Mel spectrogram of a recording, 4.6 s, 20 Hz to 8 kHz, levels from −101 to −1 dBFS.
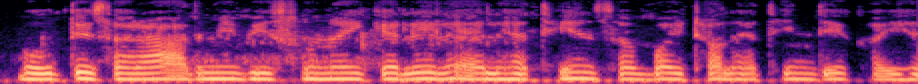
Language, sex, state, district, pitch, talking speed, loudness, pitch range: Maithili, female, Bihar, Samastipur, 210 Hz, 180 wpm, -16 LUFS, 205-210 Hz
